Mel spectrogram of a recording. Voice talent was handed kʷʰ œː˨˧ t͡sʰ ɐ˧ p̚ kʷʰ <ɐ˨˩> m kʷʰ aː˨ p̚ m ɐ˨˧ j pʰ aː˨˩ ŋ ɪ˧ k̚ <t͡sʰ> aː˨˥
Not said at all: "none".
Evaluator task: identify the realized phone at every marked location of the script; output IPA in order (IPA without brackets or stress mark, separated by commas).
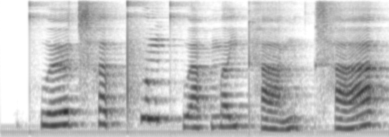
ɐ˥, t͡sʰ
